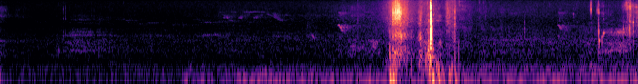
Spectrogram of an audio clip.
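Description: Bunker shot with a pitching wedge: about four seconds in, a brief swish and then a sharp strike as the club splashes through the sand under the ball, over quiet outdoor background.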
